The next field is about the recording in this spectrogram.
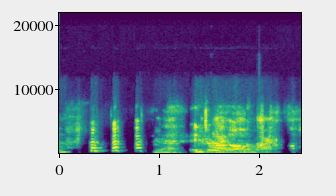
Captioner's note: laughing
